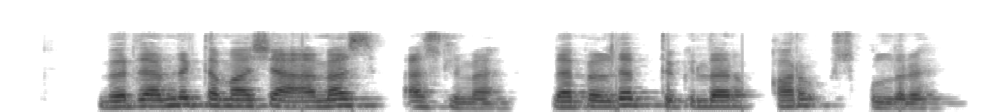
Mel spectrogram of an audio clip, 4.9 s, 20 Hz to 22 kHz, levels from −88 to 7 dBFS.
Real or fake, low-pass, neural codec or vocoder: real; 7.2 kHz; none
